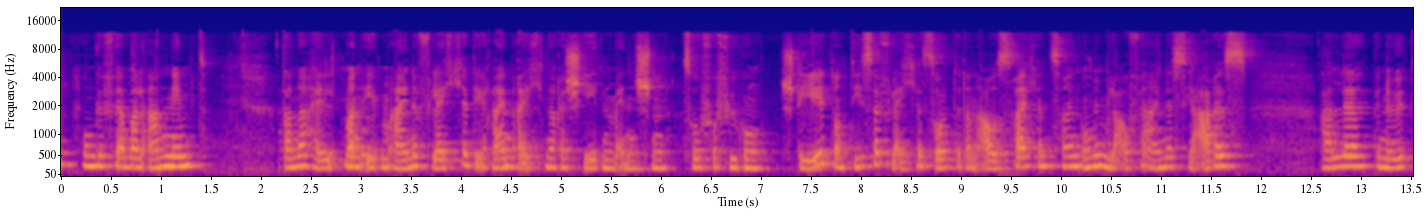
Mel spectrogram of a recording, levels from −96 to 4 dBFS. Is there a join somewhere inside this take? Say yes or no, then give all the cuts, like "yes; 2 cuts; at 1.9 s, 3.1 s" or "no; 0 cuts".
no; 0 cuts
